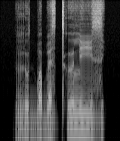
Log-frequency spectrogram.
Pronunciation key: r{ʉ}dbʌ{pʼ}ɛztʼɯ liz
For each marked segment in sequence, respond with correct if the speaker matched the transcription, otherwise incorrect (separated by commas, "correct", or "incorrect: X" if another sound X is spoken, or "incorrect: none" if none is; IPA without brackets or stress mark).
incorrect: u, incorrect: b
